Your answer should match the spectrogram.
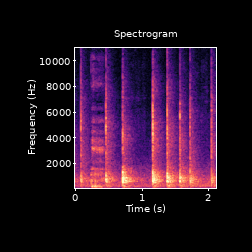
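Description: A pen tapping and clicking against an interactive touchscreen display as words are handwritten on it: a quick, irregular series of sharp taps.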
